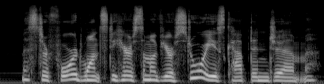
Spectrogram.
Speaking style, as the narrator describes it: said Anne

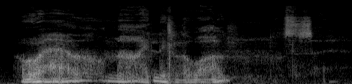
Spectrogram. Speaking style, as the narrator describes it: said Grishnak in a soft whisper

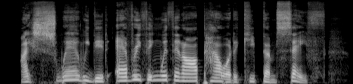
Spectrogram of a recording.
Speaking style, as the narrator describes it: Grandma piped in

